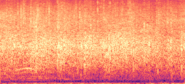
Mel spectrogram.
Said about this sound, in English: If you believe that today, give the Lord a hand clap and say amen.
